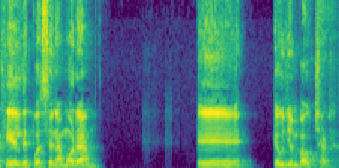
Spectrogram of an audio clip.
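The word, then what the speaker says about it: Evgen Bavčar: Que él después se enamora, Eugen Bauchar, se escribe Evgen Bavkar.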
